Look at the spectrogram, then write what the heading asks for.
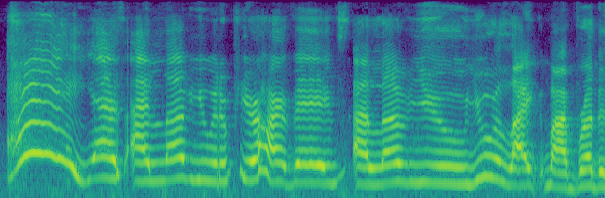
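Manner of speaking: high, loud shout-out; excited shout-out. Real, not acted. Shouting out a friend in the chat, high and loud. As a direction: call out across the room to a dear friend. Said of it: "I'm shouting out Aries people".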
